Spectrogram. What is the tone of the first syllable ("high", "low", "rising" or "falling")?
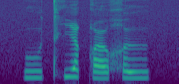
low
